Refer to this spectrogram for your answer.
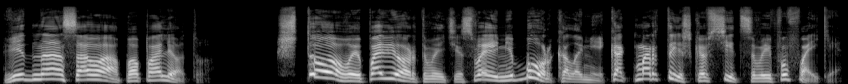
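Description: A man reading a storybook, voicing a brash, bullying young manservant who shouts mocking threats in a loud, raised voice. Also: on the high side, very animated, a little slow, dry recording, studio quality.

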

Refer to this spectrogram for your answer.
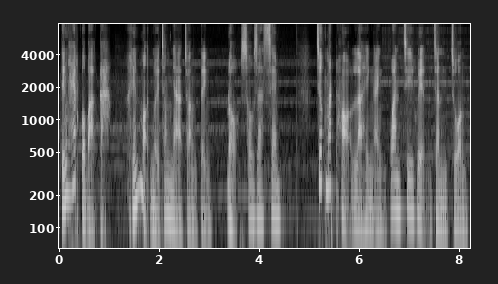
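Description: A man narrating a horror folk tale in a dramatic storytelling style. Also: fairly low pitch. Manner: animated, swooping delivery. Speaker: audiobook narrator.

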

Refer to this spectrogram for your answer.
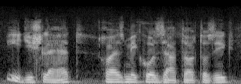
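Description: A man's voice: on the low side, fairly even intonation, a bit bright, a little hiss or hum. A man reading the lines of a stubborn, proud old peasant farmer in an audiobook, plainspoken and defiant. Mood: pleading.

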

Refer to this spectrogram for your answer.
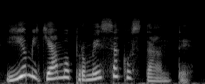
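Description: A woman's voice: high voice, big pitch swings, moderate pace, creaky, dark tone, dry recording, dull audio, voice pushed up, exaggerated voice. A woman voicing a small, polite and eager boy in a storybook reading, in an earnest, raised voice.

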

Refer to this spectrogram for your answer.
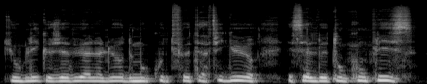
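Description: A man voicing a defiant old male woodsman in an audiobook, speaking loudly and indignantly with a husky voice. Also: medium pitch, normal speed, lightly acted. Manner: loud, indignant, rising to shouts.

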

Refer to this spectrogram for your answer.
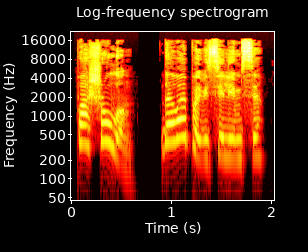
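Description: A woman's voice: fairly high pitch, animated, moderate pace, dry recording, clean studio sound, voice pushed up, lightly acted. A woman voicing a hurt teenage girl who speaks in a wounded way. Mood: defiant.

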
